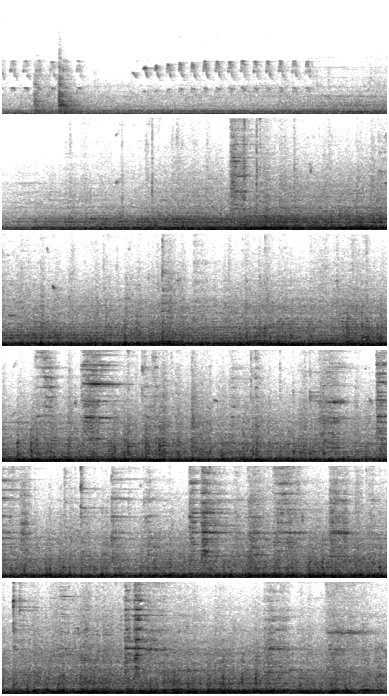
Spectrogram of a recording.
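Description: Canadian Pacific diesel freight locomotive growing louder as it approaches and passes close by, its engine running, followed by a string of tank cars rolling past with steady rumble and repeated clicking of wheels over rail joints.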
